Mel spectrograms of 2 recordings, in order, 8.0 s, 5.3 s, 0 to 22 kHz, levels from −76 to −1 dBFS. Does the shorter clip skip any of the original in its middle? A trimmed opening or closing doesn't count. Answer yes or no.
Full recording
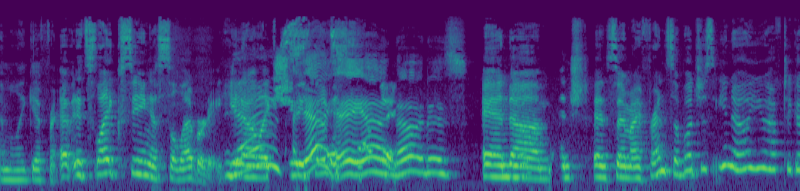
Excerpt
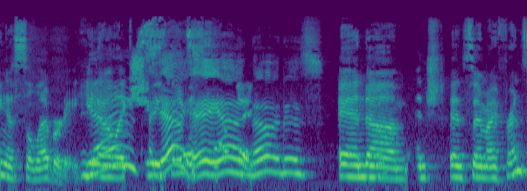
no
